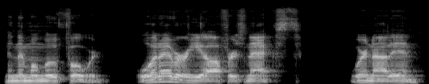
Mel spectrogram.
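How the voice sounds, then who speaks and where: A man playing his character in a tabletop game, speaking calmly in short remarks. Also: low-pitched, moderate pace. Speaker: player.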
